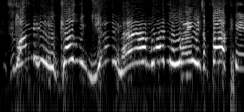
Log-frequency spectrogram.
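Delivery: put-on shouting and screaming. Acting out a man in a story, shouting and screaming. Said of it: "as he's like shouting and screaming".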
